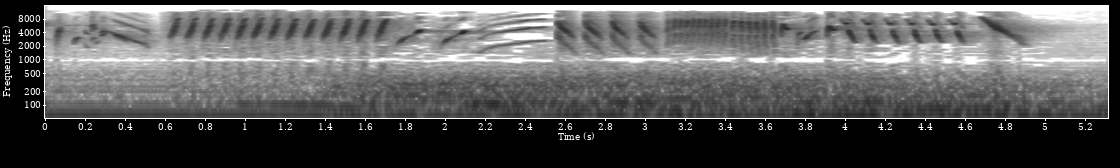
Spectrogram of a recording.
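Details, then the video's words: Unpaired European goldfinch (célibataire) from a CD, singing Khalwi style: a long fast trill of repeated notes, rising whistled slurs, a buzzy rasp, then more trilling and a falling whistle, over some low rumbling noise. "Chant Chardonneret Khalwi Célebataire"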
